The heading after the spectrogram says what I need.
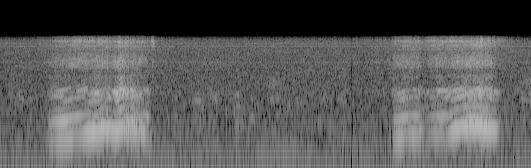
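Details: Adult woman snoring while asleep in a hotel room, secretly recorded by her partner: two long, rattling, tonal snores about three seconds apart, with quiet in between.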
